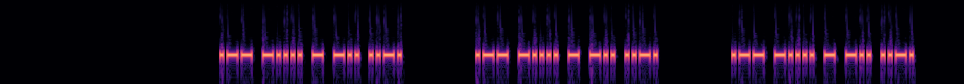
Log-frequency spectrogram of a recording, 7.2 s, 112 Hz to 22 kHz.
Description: Morse code, heard as a keyed tone, about 46 wpm, 700 Hz. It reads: W6TDF W6TDF W6TDF
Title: USA Call Signs - 5 Characters - Repeated 3x - 45wpm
